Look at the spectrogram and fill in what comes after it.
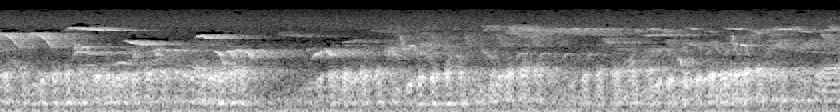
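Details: Frogs on the Royal Military Canal near West Hythe give loud, buzzy, rattling croaks in close succession, pulsing steadily with brief dips, against faint high bird calls.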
